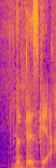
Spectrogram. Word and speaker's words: Limp Bizkit: Limp Bizkit. I like that you accurately pronounce the Z.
